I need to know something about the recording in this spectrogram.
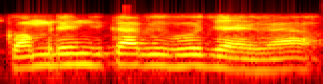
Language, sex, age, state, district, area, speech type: Hindi, male, 18-30, Bihar, Vaishali, rural, conversation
